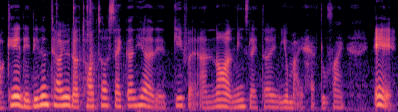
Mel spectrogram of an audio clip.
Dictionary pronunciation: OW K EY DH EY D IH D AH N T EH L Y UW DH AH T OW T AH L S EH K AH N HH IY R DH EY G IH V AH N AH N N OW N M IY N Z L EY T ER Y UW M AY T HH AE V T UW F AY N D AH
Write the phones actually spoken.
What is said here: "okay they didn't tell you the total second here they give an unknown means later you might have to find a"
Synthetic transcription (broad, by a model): OW K EY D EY D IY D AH N T EH L Y UW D AH T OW T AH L S EH K AH N HH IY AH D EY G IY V AH N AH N N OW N M IY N S L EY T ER Y UW M AY T HH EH F T UW F AY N AH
